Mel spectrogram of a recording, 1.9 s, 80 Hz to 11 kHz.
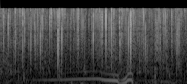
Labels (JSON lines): {"label": "biophony, cascading saw", "recorder": "SoundTrap 600 or HydroMoth"}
